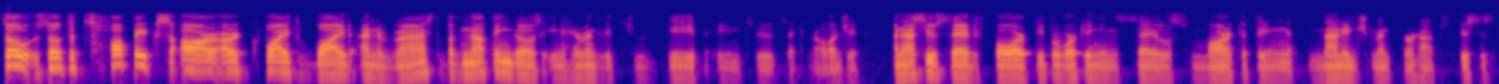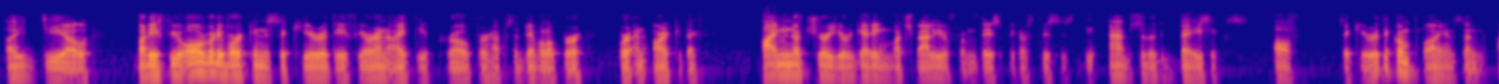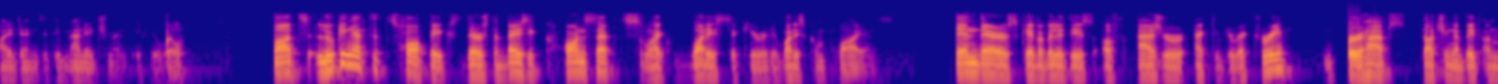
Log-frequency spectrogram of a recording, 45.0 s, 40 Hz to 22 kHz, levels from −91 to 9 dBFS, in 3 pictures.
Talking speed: 135 wpm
